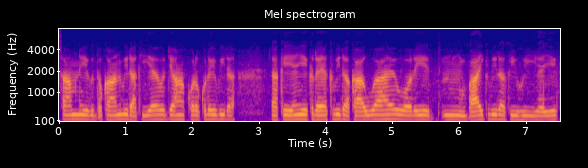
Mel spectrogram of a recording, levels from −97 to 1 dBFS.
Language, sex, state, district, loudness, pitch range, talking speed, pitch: Hindi, male, Chhattisgarh, Sarguja, -24 LUFS, 140-150 Hz, 215 wpm, 145 Hz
